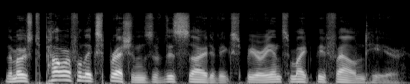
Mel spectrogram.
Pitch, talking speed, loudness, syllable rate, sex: 110 Hz, 190 wpm, -17 LUFS, 5.3 syllables/s, male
